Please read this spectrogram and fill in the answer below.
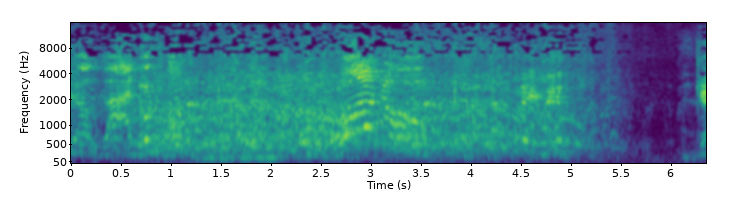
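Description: Speech: a man talking in a put-on weird voice over crowd chatter, fading almost to silence near the end.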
